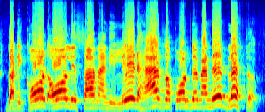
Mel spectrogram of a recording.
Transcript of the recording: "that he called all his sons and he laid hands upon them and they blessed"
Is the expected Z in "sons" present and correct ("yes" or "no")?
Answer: no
